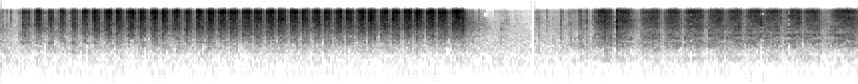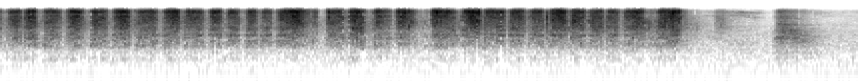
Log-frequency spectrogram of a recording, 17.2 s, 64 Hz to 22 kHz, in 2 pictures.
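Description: Sandpaper, including 100 grit, is rubbed across the wood of a serving tray kit with close, steady, scratchy strokes. The sanding pauses briefly twice, and no one speaks.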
